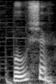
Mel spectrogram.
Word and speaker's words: 不是: Remember from the previous episode, we talked about the Mandarin Sandy, when the fourth tone of bu is followed by another fourth tone character,Then the fourth tone of bu becomes a second tone, bu. So even though the pinyin shows fourth tone in bu, shi, but the actual pronunciation is bu, shi.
